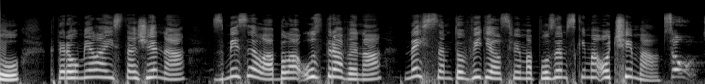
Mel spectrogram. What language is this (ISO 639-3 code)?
ces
